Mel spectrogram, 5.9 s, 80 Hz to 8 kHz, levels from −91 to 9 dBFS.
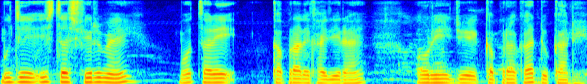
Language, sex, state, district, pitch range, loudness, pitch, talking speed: Hindi, male, Arunachal Pradesh, Longding, 125-155 Hz, -17 LUFS, 140 Hz, 195 wpm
